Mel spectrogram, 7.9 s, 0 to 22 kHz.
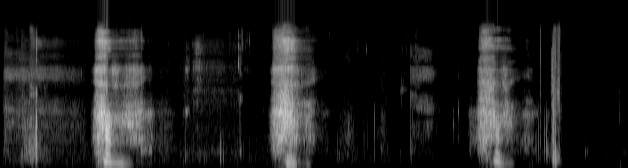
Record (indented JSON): {
  "exhalation_length": "7.9 s",
  "exhalation_amplitude": 32767,
  "exhalation_signal_mean_std_ratio": 0.29,
  "survey_phase": "beta (2021-08-13 to 2022-03-07)",
  "age": "65+",
  "gender": "Female",
  "wearing_mask": "No",
  "symptom_none": true,
  "smoker_status": "Never smoked",
  "respiratory_condition_asthma": false,
  "respiratory_condition_other": false,
  "recruitment_source": "REACT",
  "submission_delay": "2 days",
  "covid_test_result": "Negative",
  "covid_test_method": "RT-qPCR",
  "influenza_a_test_result": "Negative",
  "influenza_b_test_result": "Negative"
}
